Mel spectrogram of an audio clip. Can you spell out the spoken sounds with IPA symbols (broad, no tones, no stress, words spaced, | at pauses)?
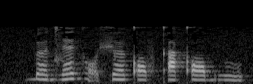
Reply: ɓœd͡zɛɡʱɔ̰ ʃœkʼɔf kʼakʼɔbʱu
